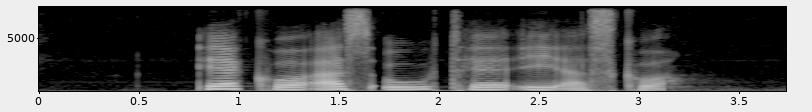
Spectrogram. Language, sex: Norwegian, female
